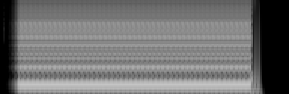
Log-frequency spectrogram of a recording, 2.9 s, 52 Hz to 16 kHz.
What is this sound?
Instrument samples > Synths / Electronic
Frenchcore Bass Testing 2-#F
Synthed with phaseplant only. A training of Frenchcore bass synth. Kilohearts Snap-in used: Disperser, Slice EQ, Shaper Table, Cliper, Khs Distortion.
Hardstyle, Distorted, Hard, Hardcore, Bass, Frenchcore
